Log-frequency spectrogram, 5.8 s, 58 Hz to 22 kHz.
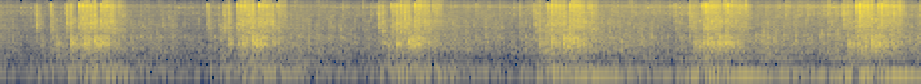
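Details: GM 4104 bus, Detroit Diesel 6-71 running: harsh clattering surge repeating about once a second over diesel rumble; generator removed, drive gear found missing several broken teeth.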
